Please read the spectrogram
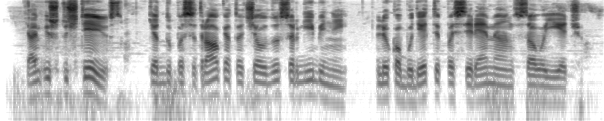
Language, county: Lithuanian, Kaunas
